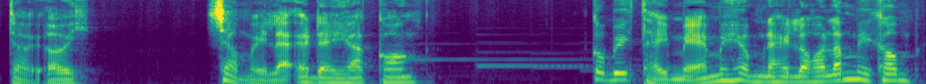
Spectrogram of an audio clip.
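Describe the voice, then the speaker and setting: A man's voice: on the low side, expressive, normal speed, dark tone, breathy edge, soft background music. A man playing a frantic, worried mother. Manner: anxious, scolding, raised voice.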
